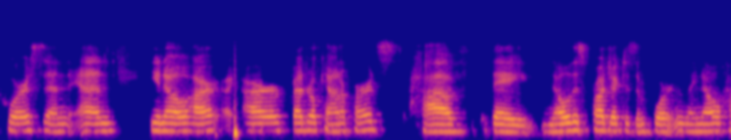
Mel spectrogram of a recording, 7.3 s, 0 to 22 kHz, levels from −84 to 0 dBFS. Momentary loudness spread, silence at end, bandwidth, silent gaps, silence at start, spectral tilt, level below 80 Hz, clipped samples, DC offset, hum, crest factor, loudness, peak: 9 LU; 0 s; 7.6 kHz; 1.43-1.48 s; 0.1 s; -6.5 dB/octave; -70 dBFS; under 0.1%; under 0.1%; none; 20 dB; -25 LUFS; -6 dBFS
